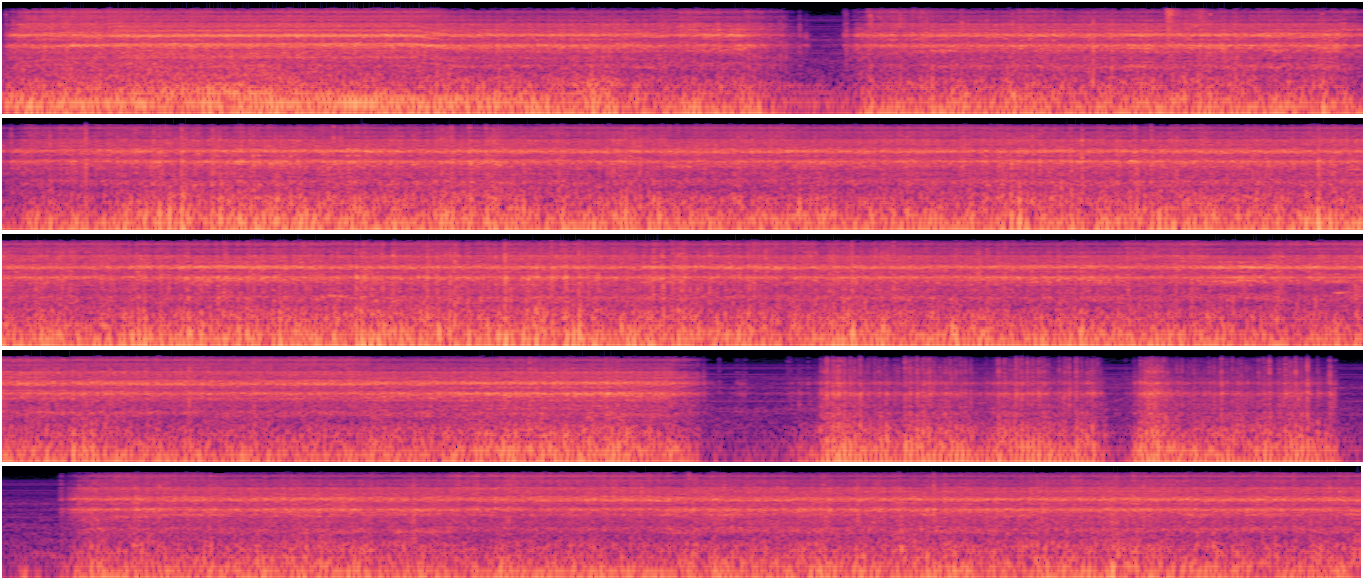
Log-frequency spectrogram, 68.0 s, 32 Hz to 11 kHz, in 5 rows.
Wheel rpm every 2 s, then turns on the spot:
150, 160, 120, 70, 80, 110, 100, 110, 110, 120, 110, 110, 120, 120, 120, 110, 110, 110, 110, 110, 110, 110, 110, 70, 20, 20, 20, 60, 110, 110, 110, 110, 110, 110.
48-54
